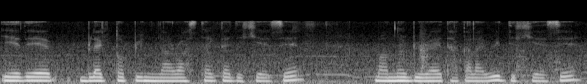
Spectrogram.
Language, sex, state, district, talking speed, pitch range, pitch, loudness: Nagamese, female, Nagaland, Dimapur, 155 wpm, 160-175 Hz, 165 Hz, -15 LUFS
